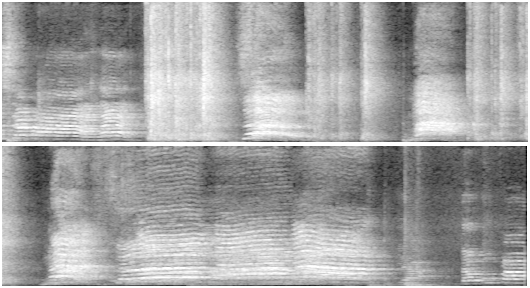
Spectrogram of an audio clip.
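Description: Classroom of sixth-grade children doing a rhythmic spirit clap in Indonesian, sharp bursts of clapping alternating with loud chanted children's voices, close and lively.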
